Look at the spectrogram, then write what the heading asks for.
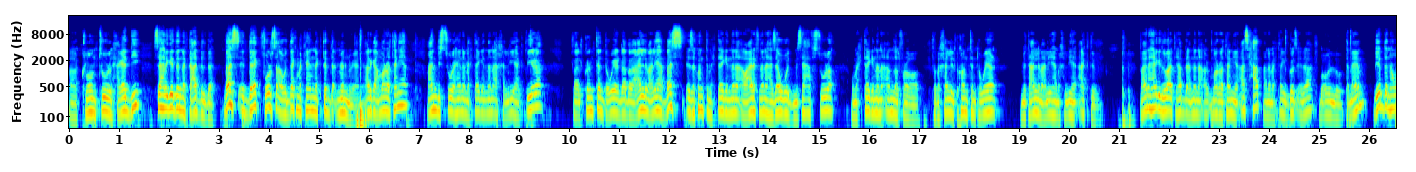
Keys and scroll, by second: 5.9 super+z.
